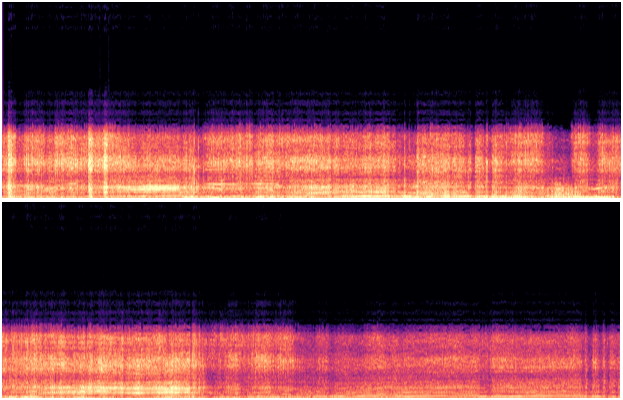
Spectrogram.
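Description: Eight-cylinder demolition derby cars revving hard, engine pitch rising and falling again and again as they spin their tyres and ram each other. A couple of sharp bangs come near the start.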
